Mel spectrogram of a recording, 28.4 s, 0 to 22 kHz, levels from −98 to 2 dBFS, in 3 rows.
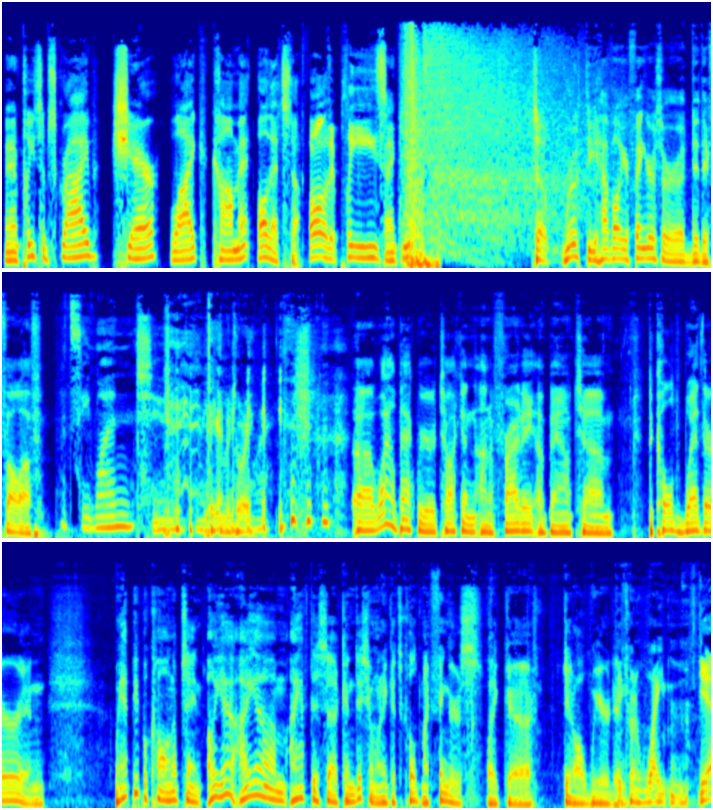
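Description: Nothing technically wrong can be heard in this audio. No moment stands out as a fault, so there are no times or causes to report.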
